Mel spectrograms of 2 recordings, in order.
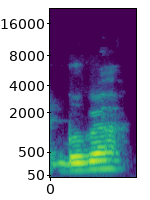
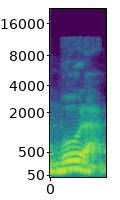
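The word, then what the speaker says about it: Buğra: I'm not pronouncing right bura yeah buah buah b b nice yeah bah is better uh hi my name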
